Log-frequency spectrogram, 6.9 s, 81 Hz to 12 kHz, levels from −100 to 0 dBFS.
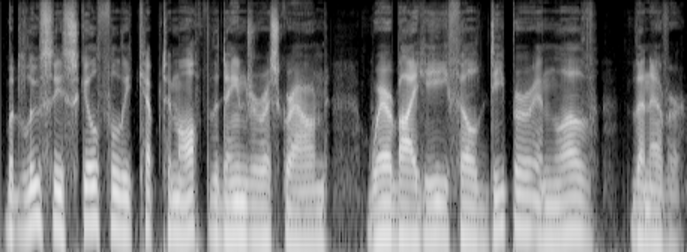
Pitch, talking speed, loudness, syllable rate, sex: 110 Hz, 150 wpm, -18 LUFS, 4.3 syllables/s, male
